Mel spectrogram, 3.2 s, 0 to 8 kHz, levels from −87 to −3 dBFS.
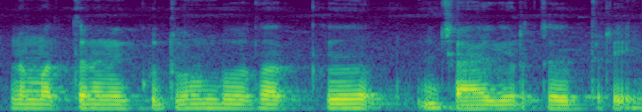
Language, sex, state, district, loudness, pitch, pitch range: Kannada, male, Karnataka, Belgaum, -17 LUFS, 110 Hz, 105-115 Hz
